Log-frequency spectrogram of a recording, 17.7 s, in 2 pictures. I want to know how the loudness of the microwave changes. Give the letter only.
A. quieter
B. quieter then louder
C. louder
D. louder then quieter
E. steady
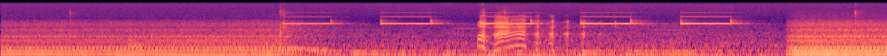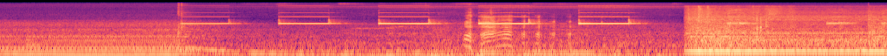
C.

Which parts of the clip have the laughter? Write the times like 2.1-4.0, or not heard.
4.8-6.0, 13.5-14.9.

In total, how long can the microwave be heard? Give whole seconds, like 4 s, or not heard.
18 s.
